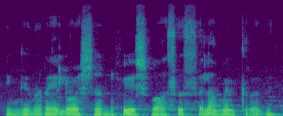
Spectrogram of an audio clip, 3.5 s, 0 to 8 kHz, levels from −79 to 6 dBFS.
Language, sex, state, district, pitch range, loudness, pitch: Tamil, male, Tamil Nadu, Kanyakumari, 120-125 Hz, -17 LUFS, 120 Hz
